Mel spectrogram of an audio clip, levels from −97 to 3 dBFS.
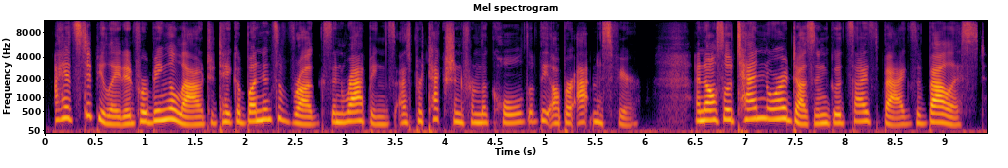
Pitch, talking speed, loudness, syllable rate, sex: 230 Hz, 210 wpm, -19 LUFS, 6.0 syllables/s, female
